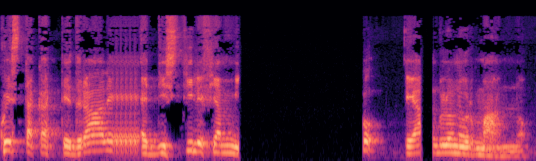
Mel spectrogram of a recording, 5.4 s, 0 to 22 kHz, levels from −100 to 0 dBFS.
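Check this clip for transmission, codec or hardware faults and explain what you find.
Two kinds of fault are present: a system hang loop and two digital wireless dropouts.

From 1.16 to 1.39 s, a system hang loop occurs. The computer or driver stalled while the hardware kept replaying one ring buffer. A 46.4 ms slice repeats five times at 21.5 Hz, which fits a 2048-sample buffer. It sounds like a rough, rapid stutter. About a fifth of a second of speech goes missing.

Digital wireless dropouts occur from 2.38 to 3.63 s and from 4.20 to 4.33 s. The link lost too much data, so the receiver muted with a very quick fade. The first hole lasts 1.25 s and the second 0.13 s. Both are clean near-silence, with no noise burst at either edge.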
